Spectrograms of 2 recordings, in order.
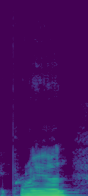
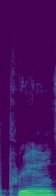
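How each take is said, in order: First: "prion" said as PRY-on; pronounced PRY-on. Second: "prion" said as PREE-on; pronounced PREE-on. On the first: Co-host showing the other pronunciation, prion as PRY-on. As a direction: say prion with a long eye, PRY-on. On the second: Co-host showing one of two pronunciations, prion as PREE-on. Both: Shown as a demonstration. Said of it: "depends on how you pronounce them".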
